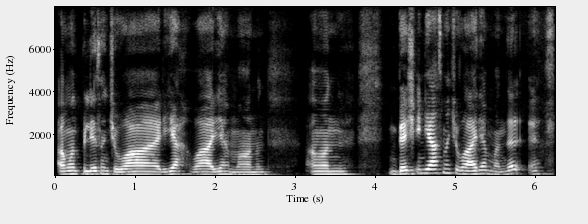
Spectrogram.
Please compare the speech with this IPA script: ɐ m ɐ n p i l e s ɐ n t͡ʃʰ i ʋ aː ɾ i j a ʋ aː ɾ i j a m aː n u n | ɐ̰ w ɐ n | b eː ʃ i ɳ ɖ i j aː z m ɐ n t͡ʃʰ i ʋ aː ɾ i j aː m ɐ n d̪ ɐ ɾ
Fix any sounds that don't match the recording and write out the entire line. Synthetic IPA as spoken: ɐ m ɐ n p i l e s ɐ n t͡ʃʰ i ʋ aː ɾ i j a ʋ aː ɾ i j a m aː n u n | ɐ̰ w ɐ n | b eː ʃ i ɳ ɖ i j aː s m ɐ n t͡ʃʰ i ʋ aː ɾ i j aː m ɐ n d̪ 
